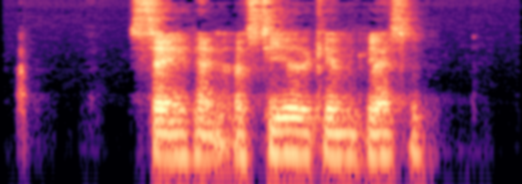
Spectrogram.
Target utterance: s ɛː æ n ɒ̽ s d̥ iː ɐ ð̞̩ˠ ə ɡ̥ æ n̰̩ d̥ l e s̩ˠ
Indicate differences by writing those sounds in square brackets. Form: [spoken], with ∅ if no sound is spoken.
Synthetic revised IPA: s ɛː æ n ɒ̽ s d̥ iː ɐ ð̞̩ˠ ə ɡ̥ [e] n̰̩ [ɡ̥] l [æ] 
